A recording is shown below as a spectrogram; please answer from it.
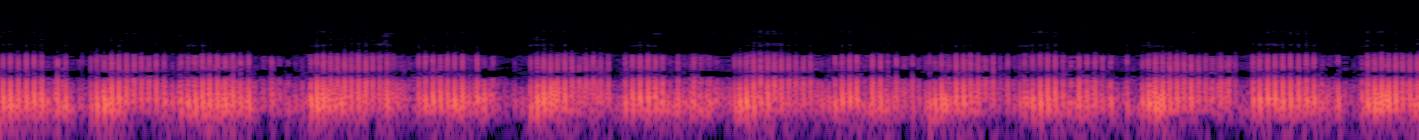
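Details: Steady domestic cat purr, rough and low, rising and falling in even breath rhythm with short breaks between phrases; recorded very close in a quiet indoor setting.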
